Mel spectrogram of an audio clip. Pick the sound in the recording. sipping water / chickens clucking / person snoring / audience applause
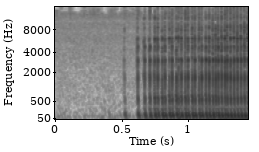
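person snoring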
